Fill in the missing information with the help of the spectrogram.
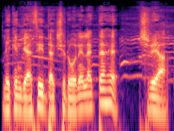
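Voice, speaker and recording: A man's voice: sits low, a little fast, a little mellow. A man narrating a scripted family story for a cartoon.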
